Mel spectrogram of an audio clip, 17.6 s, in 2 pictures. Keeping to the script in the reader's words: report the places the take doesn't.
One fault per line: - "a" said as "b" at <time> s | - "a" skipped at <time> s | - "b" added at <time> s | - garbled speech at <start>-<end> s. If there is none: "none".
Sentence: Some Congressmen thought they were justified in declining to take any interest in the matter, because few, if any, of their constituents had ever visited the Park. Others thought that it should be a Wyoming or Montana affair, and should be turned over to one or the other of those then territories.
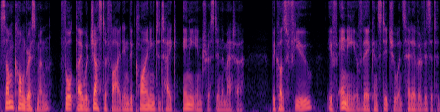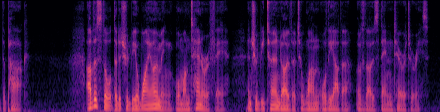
none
